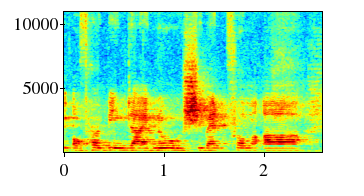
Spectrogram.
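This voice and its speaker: Light background noise and audible room echo around a woman's speech. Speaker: speaker. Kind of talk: personal talk to audience. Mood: earnest, personal. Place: hall. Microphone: camera far.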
